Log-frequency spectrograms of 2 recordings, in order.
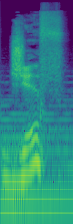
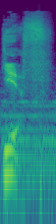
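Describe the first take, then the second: First: It starts with a soft G, like a J. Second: It starts with a hard G, as in graphic. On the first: The speaker calls it wrong. "that is the wrong answer" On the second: The speaker calls it right. "I pronounce it GIF... it stands for the uh, Graphic Interchange Format"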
